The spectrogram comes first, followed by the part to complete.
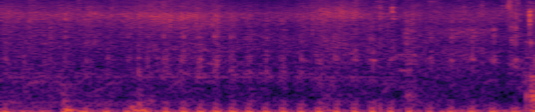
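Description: Side-by-side UTV engine idling steadily, a low, even, rapid pulse, with a couple of light knocks about a quarter and half a second in.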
